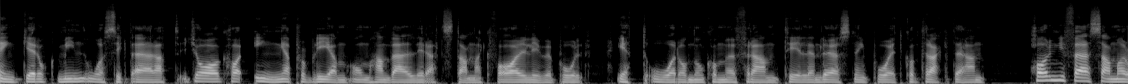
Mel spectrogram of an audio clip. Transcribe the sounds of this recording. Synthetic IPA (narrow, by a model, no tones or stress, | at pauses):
ɛŋkəɾɔkmɪnoːsɪkt̪æɾat̪jɑːɡhaɾɪŋːapʰɾʊbleːmɔ̰mɦanvɛljəɾʔa̰t̪st̪anːakʰv̥ɑːɾɪlɪvəɾpʰuːl | ʔɛt̪ːoːɾɔmd̪ɔmkʰɔmːəɾfɾamːt̪ʰɪlɛnløːsnɪŋpʰɔɛt̪kʰɔnt̪ʰɾakt̪̚d̪æɾhan | haɾɵnjəfæːʂamːa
